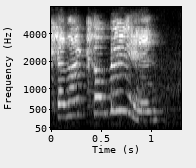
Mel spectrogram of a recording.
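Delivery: put-on creepy, slow, high-pitched ghost-child voice. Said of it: "You're gonna hear a voice in a bit".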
